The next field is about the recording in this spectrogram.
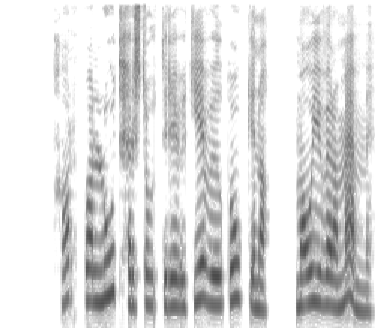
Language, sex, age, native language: Icelandic, male, 11, Icelandic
